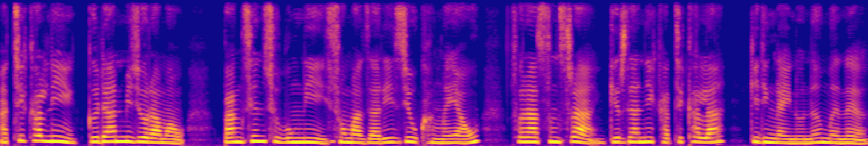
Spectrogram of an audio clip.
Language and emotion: Bodo, neutral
